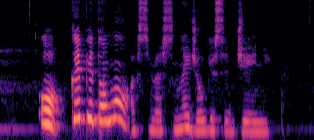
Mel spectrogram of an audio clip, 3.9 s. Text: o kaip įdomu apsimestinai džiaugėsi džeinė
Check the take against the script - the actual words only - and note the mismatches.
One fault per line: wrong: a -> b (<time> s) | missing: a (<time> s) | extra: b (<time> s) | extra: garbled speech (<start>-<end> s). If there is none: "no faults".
no faults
